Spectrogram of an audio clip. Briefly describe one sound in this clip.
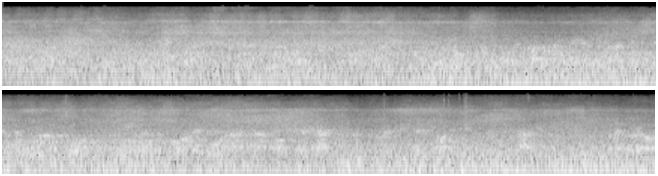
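A jet bomber roars loudly overhead with a deep rumbling howl.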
